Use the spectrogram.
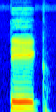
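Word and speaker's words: take: नहीं टी ए केई टेक अब लास्ट का जो ई है वो साइलेंट है इसी की तरह एक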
